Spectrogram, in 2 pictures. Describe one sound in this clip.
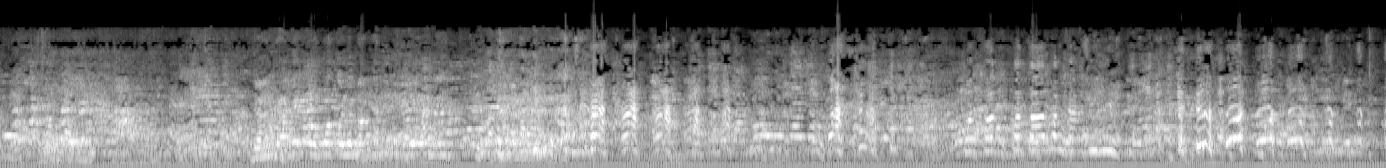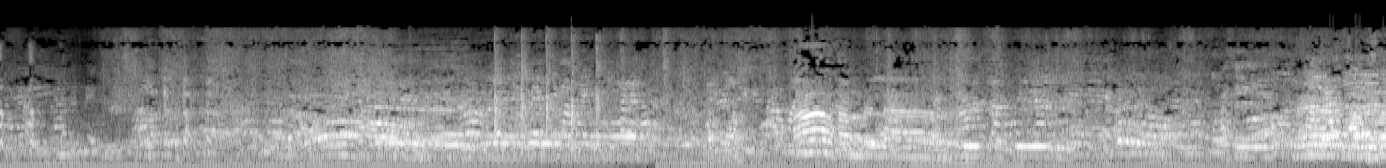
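A woman laughs and talks with animation close by.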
